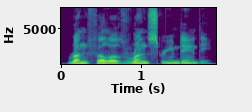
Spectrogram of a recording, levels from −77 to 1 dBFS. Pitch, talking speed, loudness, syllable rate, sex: 115 Hz, 155 wpm, -16 LUFS, 4.5 syllables/s, male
